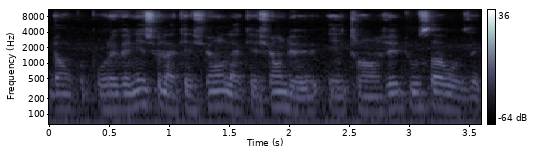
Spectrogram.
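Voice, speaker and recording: A bright, sharp tone with vocal fry comes through audible room echo. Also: man. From Gabon. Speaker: live streamer. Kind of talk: live stream chat. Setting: rented apartment, lying on bed. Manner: deliberately quiet; loud.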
